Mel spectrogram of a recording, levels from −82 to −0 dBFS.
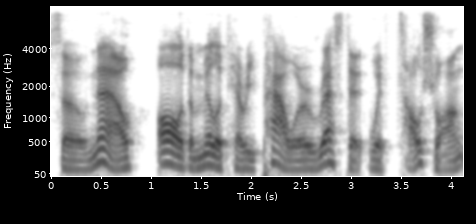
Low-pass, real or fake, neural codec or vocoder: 7.2 kHz; real; none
